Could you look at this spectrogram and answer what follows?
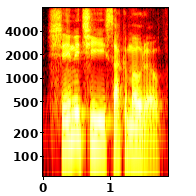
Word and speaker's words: Shinichi Sakamoto: that CI sin sini I always mispronounce their name wrong shinichi Sakamoto um is a good manga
